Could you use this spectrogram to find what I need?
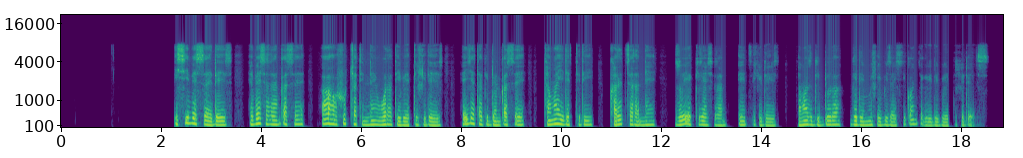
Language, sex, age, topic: Gamo, male, 25-35, government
